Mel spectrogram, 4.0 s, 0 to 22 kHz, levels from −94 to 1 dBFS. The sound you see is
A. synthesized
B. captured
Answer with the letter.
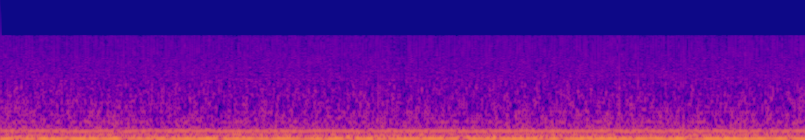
A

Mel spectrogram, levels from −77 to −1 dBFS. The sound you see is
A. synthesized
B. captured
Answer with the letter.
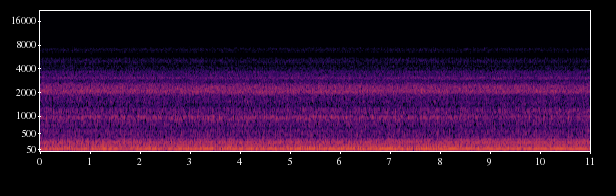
A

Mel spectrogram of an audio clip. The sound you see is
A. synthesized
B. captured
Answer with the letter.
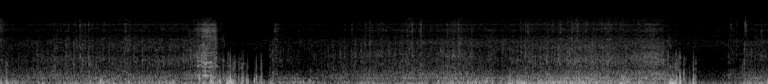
A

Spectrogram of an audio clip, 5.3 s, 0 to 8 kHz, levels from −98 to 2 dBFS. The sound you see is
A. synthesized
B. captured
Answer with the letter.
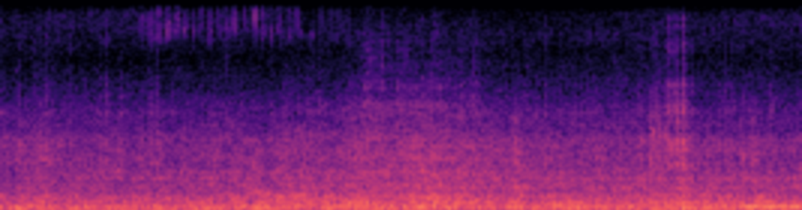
B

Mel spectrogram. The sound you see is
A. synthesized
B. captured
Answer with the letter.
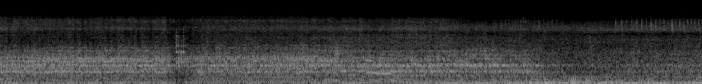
B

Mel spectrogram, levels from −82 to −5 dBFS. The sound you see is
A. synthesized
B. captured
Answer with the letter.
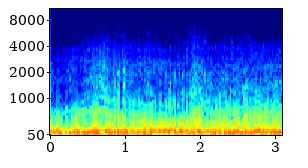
A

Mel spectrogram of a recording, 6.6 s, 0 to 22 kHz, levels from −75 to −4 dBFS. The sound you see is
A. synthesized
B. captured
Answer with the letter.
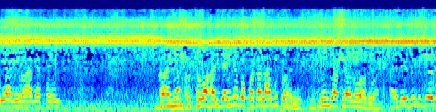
A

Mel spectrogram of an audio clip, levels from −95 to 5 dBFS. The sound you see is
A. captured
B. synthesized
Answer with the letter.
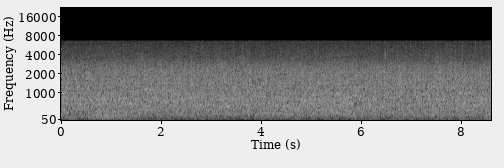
A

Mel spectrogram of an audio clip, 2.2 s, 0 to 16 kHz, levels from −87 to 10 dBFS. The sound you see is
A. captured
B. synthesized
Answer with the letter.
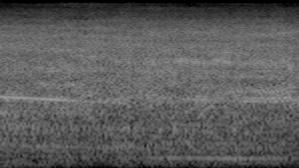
B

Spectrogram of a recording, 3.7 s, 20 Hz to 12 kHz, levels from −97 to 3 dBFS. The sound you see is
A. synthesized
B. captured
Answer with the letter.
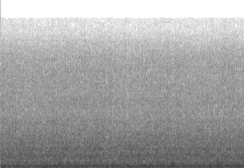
B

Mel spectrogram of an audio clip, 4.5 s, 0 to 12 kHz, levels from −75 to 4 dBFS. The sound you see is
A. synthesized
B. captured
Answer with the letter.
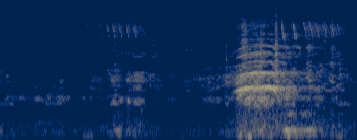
A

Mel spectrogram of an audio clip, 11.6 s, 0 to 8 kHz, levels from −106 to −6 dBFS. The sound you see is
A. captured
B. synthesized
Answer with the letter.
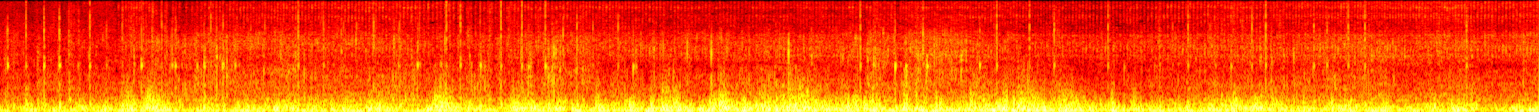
A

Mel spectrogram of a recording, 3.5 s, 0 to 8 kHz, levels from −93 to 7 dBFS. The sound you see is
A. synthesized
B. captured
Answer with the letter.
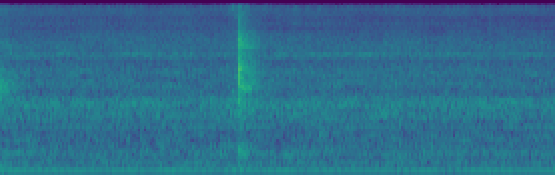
A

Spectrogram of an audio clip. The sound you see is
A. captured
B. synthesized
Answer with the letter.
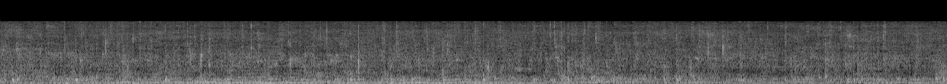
B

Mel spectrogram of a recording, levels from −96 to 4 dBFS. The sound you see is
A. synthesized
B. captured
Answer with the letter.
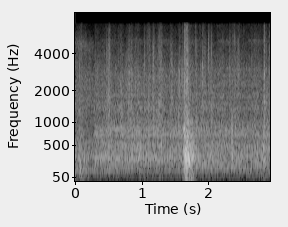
B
